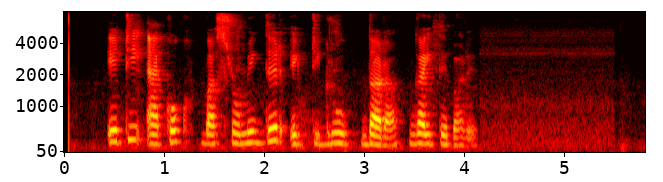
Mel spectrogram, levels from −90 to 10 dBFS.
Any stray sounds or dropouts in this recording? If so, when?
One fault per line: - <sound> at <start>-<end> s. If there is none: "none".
none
